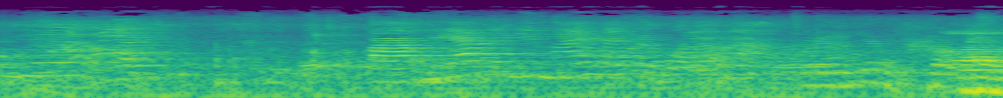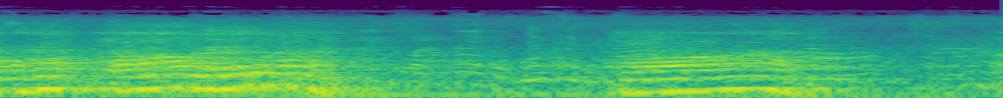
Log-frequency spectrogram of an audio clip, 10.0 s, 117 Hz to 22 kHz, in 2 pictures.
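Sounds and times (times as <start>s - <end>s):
children talking and calling out: 0.0s - 5.0s.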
